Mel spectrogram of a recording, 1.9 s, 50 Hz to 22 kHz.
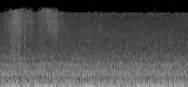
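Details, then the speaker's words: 2019 Toyota RAV4 on 19-inch wheels, in the cabin at steady highway cruise: constant low roar and hum with no engine note above it; the tire noise is the one complaint about its refinement. "I don't have any negative things to say about that, apart from this noise. You know, Mazda had this problem a few years ago with all of their SUVs. The cars were very, very, very, very unrefined. They fixed it now. They've put in a ton more sound deadening. You can hear the noise from the tires."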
